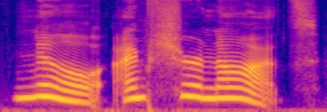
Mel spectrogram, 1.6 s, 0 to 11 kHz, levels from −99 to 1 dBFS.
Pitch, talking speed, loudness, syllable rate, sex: 285 Hz, 145 wpm, -14 LUFS, 3.2 syllables/s, female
